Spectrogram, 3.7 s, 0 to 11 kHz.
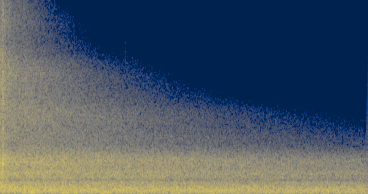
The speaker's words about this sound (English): here is what it sounds like if a balloon were to pop inside of an empty 2-million-gallon water tank at Fort Worden State Park in Port Townsend.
